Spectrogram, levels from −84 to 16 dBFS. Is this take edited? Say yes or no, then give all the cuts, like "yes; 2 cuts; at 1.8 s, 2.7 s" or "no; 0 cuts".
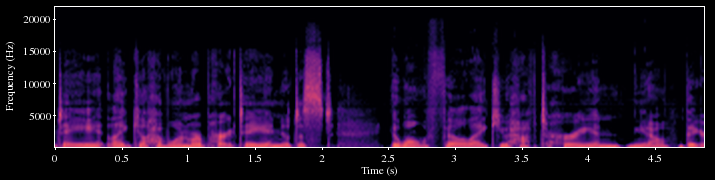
no; 0 cuts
